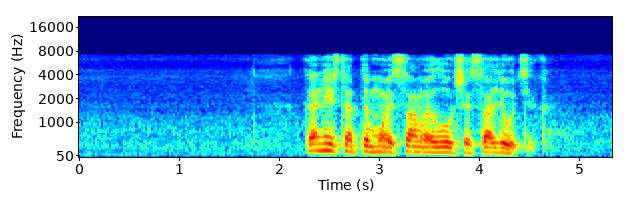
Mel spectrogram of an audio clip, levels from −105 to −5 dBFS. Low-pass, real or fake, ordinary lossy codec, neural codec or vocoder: 7.2 kHz; fake; none; vocoder, 44.1 kHz, 128 mel bands, Pupu-Vocoder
